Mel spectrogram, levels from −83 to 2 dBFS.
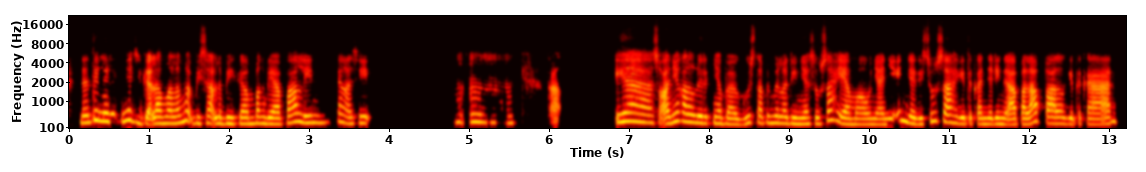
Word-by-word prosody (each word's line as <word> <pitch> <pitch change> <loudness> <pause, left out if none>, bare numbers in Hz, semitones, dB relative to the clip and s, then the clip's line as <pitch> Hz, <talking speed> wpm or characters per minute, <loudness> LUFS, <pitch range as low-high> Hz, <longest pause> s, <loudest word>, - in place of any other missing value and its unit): nanti 250 +6 0
liriknya 295 +3 +1
juga 220 - +4
lama-lama 230 +6 +2
bisa 225 +1 -2
lebih 220 0 +1
gampang 215 +2 0
dihafalin, 245 +5 +2 0.3
ya 295 - -15
nggak 220 -3 -3
sih? 235 - -2 1.1
Mhm. 255 -3 -6 0.4
Ka - - -2 0.7
iya, 295 +2 +4 0.3
soalnya 255 +7 +2
kalau 280 -2 +3
liriknya 230 -1 +1
bagus 195 +4 -2
tapi 240 +1 -2
melodinya 215 -3 0
susah, 240 +12 -1
ya 215 - +4
mau 195 0 -1
nyanyiin 195 +11 -2
jadi 205 -2 +2
susah 295 -3 +2
gitu 215 0 +1
kan, 200 +1 -1
jadi 205 +1 0
nggak 200 -2 +2
hafal-hafal, 220 +2 +2 0.2
gitu 205 - -3
kan? 190 +9 +1
230 Hz, 150 wpm, -26 LUFS, 210-270 Hz, 1.1 s, juga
